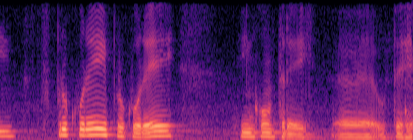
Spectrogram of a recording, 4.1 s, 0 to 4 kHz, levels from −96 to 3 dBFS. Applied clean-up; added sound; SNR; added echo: none; none; none; none.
